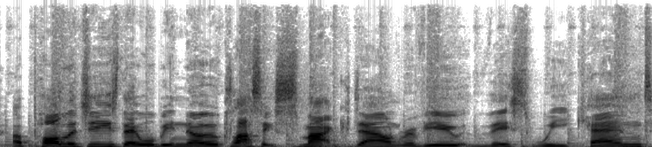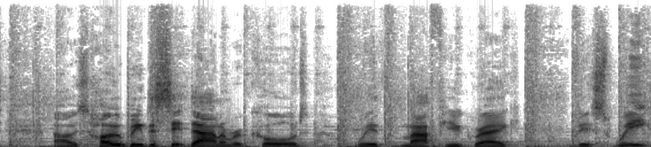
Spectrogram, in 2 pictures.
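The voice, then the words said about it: Weak, recovering voice. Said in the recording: “my voice is only barely coming back now. I've had some real issues with my voice over the past week”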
